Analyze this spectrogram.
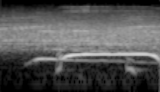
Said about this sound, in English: So we'll do can do a crowd clap. Oh, yeah. We'll give you a crowd clap. Yeah, right there.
